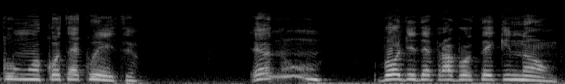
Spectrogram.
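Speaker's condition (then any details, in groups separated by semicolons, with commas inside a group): Cerebral palsy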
